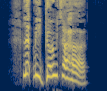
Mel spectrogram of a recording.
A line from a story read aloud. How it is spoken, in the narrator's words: cried Mr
